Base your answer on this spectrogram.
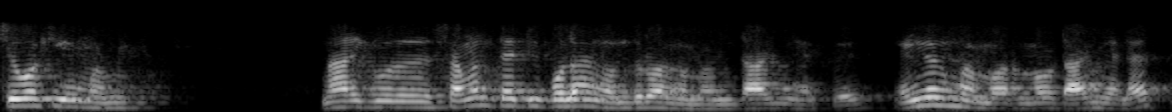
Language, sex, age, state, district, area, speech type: Tamil, male, 18-30, Tamil Nadu, Ariyalur, rural, conversation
